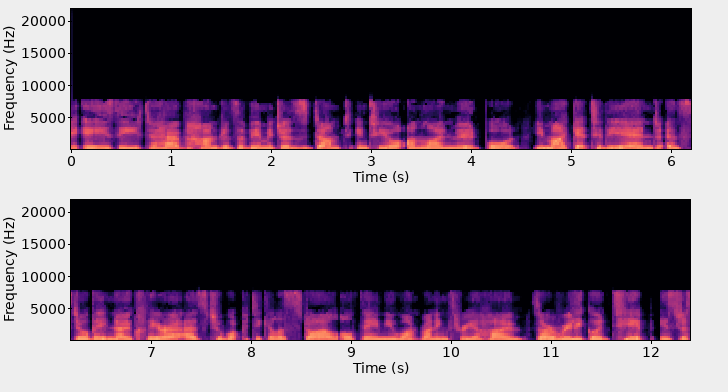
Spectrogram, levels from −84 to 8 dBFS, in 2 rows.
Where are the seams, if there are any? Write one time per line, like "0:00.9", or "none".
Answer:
0:04.6
0:10.8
